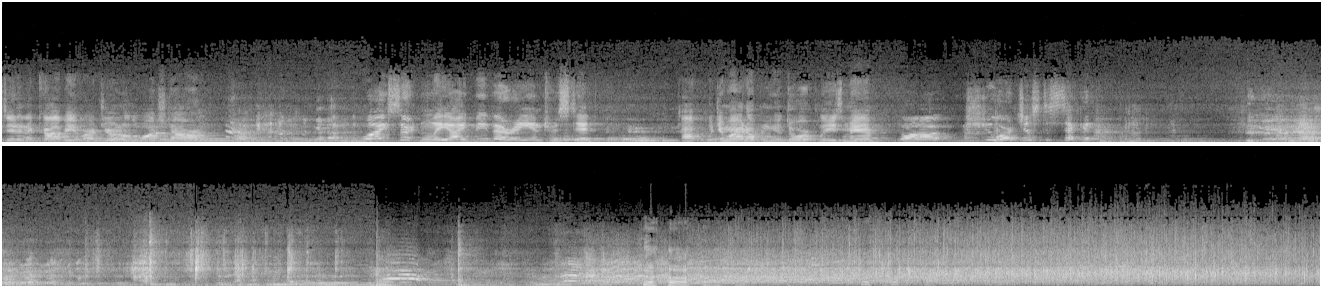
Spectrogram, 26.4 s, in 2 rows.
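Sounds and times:
speech: 0.0 - 11.5, 12.4 - 17.1, 19.2 - 20.6
studio audience laughing: 2.2 - 3.6, 12.4 - 14.3, 18.1 - 23.2
studio audience applause: 19.2 - 26.3.

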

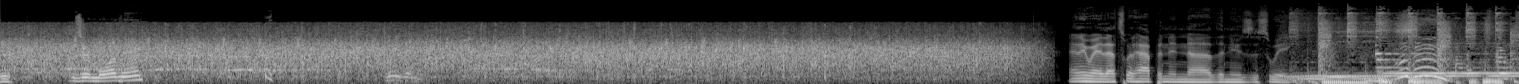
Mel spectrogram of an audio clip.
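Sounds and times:
speech: 0.0 - 1.6, 3.9 - 4.4, 10.7 - 15.1
crowd applause: 0.0 - 10.6.

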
